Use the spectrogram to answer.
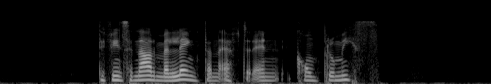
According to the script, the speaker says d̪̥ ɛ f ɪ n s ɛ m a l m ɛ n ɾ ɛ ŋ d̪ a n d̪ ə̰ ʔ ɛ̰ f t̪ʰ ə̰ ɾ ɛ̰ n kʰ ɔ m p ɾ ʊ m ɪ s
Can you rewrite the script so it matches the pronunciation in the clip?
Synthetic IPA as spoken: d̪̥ ɛ f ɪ n s ɛ n a l m ɛ n l ɛ ŋ t̪ a n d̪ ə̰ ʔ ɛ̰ f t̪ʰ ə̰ ɾ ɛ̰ n kʰ ɔ m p ɾ ʊ m ɪ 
